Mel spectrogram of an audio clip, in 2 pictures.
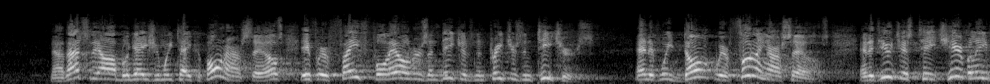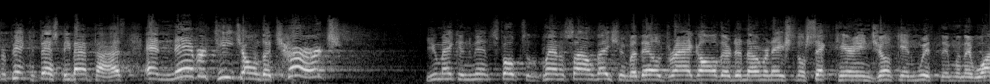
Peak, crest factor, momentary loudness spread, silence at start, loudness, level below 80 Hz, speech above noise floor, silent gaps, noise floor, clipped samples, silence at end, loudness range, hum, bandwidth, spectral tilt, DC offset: -2 dBFS; 14 dB; 8 LU; 0.5 s; -17 LUFS; -58 dBFS; 40 dB; none; -56 dBFS; under 0.1%; 0 s; 3 LU; none; 11 kHz; -3.5 dB/octave; under 0.1%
